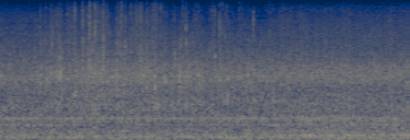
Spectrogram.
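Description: Steady machine running under rushing, splashing water from a fish-transport tank of brown trout being scooped with a long-handled dip net.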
